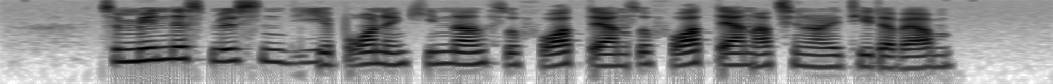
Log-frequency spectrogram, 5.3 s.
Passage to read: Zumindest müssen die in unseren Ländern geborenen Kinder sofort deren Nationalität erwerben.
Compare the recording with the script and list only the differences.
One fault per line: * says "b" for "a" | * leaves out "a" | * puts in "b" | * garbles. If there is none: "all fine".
* says "geborenen Kinder sofort deren" for "in unseren Ländern geborenen Kinder"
